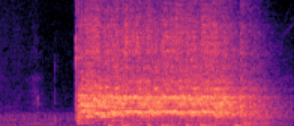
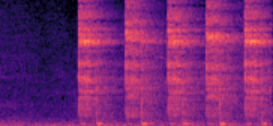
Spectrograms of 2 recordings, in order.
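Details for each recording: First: Motorcycle whose starter clicked without cranking, after starter repair: two short bursts of cranking catch and run, then clicks and handling noise; the starter turns the engine over and it fires normally. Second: Motorcycle that makes a click-click noise but won't start: five sharp metallic clicks about a quarter second apart with no cranking, from a starter solenoid with burnt contacts, before repair.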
